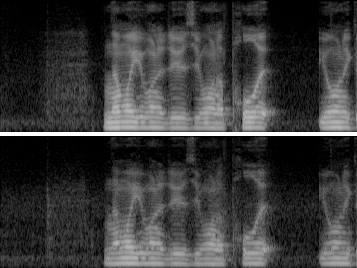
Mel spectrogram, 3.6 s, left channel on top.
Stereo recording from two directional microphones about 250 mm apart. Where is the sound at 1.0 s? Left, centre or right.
Left.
